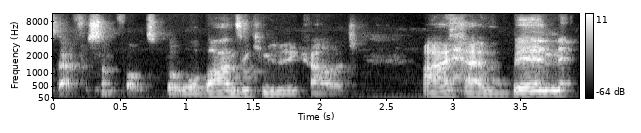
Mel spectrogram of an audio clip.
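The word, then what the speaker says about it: Waubonsee: students at waubonsie community college it's hard to pronounce that for some folks but waubonsie community college i have been in the field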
